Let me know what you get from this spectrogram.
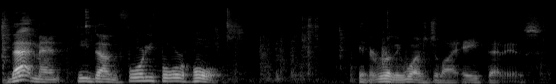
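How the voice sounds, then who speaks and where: A man reading a story aloud as a teacher would, in an expressive, animated narrating style. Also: medium pitch, unhurried, a little hiss or hum. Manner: animated, acts out dialogue in shifting voices.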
